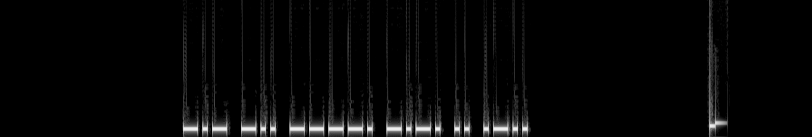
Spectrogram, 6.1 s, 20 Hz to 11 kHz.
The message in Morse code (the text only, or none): KD9CIL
